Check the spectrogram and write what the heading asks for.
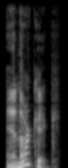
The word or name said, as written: anarchic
